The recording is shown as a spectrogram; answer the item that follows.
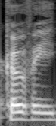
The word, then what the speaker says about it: Ko-fi: Ko-fi, it is pronounced Ko-fi, like coffee.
